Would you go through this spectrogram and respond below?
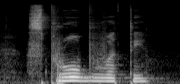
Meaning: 1. to try, to attempt 2. to try, to try out, to test (assess quality, suitability etc.) 3. to try, to taste (sample food to assess flavour)
- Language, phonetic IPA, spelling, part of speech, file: Ukrainian, [ˈsprɔbʊʋɐte], спробувати, verb, Uk-спробувати.ogg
